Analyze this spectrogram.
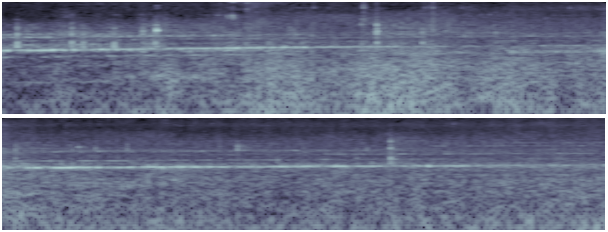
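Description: Wind rumbles steadily, as if outdoors while riding.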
